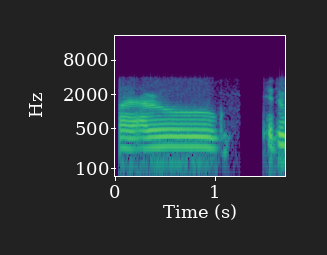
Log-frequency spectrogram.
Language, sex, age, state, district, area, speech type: Assamese, male, 45-60, Assam, Nagaon, rural, conversation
